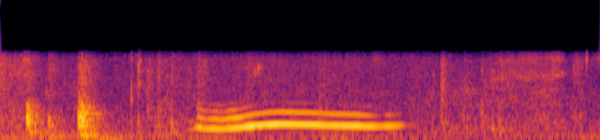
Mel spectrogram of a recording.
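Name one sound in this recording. A dog lets out a short, rising whine up close.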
